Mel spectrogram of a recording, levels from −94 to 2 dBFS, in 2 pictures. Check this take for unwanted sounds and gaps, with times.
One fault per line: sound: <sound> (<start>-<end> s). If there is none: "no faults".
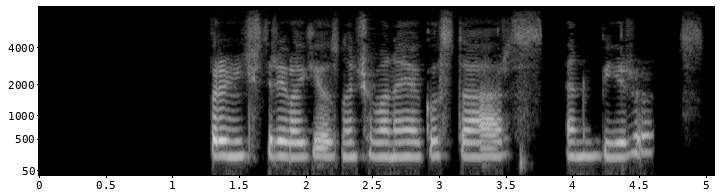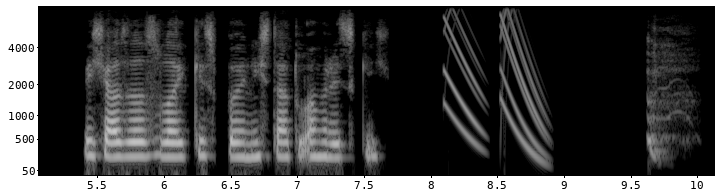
sound: chirp (8.1-8.9 s)
sound: cough (9.6-10.0 s)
